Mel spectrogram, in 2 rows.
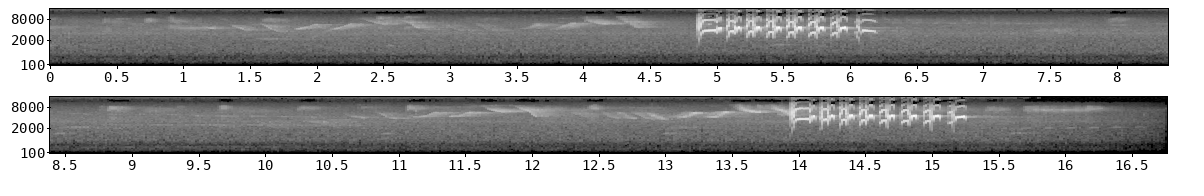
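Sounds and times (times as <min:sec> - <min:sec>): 
bird chattering: 0:04.9 - 0:06.2, 0:14.0 - 0:15.3.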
